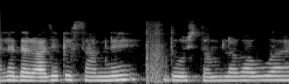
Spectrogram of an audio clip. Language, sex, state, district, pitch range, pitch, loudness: Hindi, female, Punjab, Fazilka, 185-195 Hz, 190 Hz, -17 LUFS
